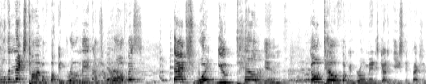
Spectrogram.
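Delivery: lecturing the doctor, hammed-up fury; comic angry tirade; retold rant.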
